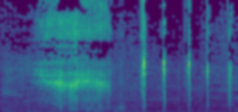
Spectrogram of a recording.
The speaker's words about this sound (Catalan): mira, aquí tinc una mica de salsa, espera't. Ara et xerruparé una mica. És, és que m'encanta aquesta salsa, eh?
